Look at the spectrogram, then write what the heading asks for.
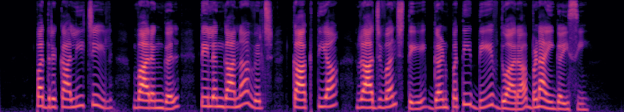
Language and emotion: Punjabi, neutral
